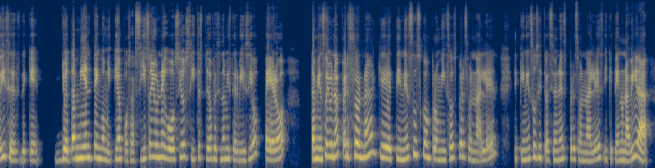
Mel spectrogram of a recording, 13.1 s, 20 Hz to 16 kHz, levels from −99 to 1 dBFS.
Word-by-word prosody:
dices 220 -6 0
de 195 0 -6
que: 190 -1 -3 0.2
"Yo 205 +4 +2
también 245 +2 +5
tengo 235 -3 +2
mi 185 -2 -6
tiempo". 225 -1 -1
O - - -8
sea, 190 -1 -7
sí, 220 +4 -3
soy 270 +1 +1
un 260 - +1
negocio, 235 +1 +1
sí, 230 -5 -7
te 255 - -6
estoy 245 -2 -4
ofreciendo 225 -1 -4
mi 230 - -1
servicio, 215 - -5
pero 215 +1 +3 0.5
también, 225 0 +5
soy 280 +1 +3
una 275 +5 +3
persona 275 +3 +3
que 250 -7 +4
tiene 225 0 -1
sus 320 +3 -2
compromisos 240 -3 -2
personales, 240 - -4 0.3
que 230 - -12
tiene 215 +2 -4
sus 265 -1 -3
situaciones 220 -1 -4
personales 210 0 -4
y - - -9
que 210 - -7
tiene 195 +1 -2
una 185 -2 +1
vida. 275 +6 +5
230 Hz, 185 wpm, -23 LUFS, 210-255 Hz, 0.5 s, también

